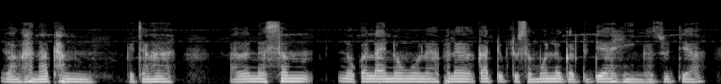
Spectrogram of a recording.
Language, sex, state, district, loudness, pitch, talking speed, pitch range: Wancho, male, Arunachal Pradesh, Longding, -17 LUFS, 130 Hz, 210 wpm, 125-135 Hz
